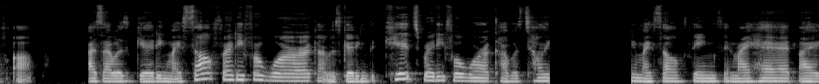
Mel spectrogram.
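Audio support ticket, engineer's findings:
Rebuffering stall, 5.49 to 6.32 s, right after "for work I was". Speech cuts to dead silence for 0.82 s, then resumes at the exact point it stopped. Nothing is skipped; 0.82 s is simply added. Probable component: client playback buffer. Mechanism: the player drained its downloaded audio before the next segment arrived, halted output, and continued once data landed. Check network throughput and buffer prefetch depth.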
